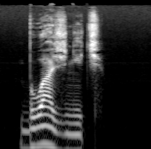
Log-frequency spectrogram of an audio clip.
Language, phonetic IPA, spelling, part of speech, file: Polish, [ˈbwaʑɲit͡ɕ], błaźnić, verb, Pl-błaźnić.ogg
